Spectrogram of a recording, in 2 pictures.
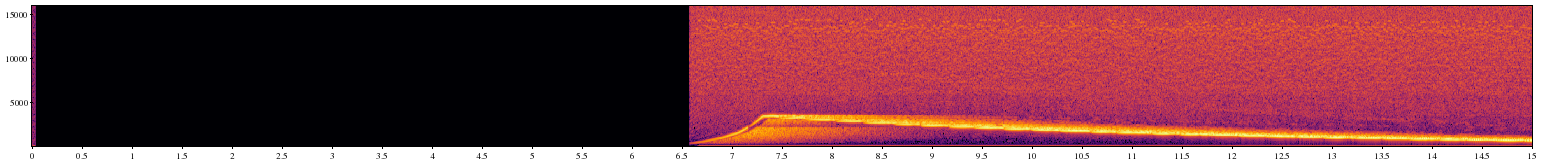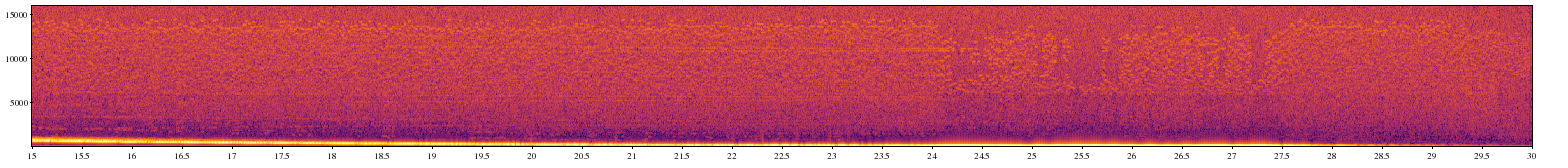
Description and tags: synth space ship landing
